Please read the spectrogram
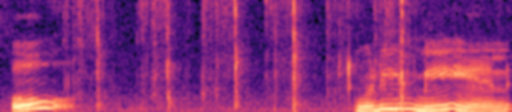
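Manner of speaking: high, coy play-dumb question. Retold or imitated. Reader playing flattered Aquarius, high and coy. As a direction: act flattered but feign confusion. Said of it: "And I'm like".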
